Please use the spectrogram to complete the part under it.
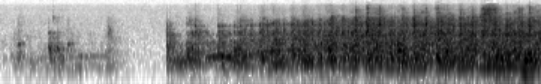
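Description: A sewing machine stitches a quilt block, starting abruptly after a short quiet moment and then running steadily and close, a continuous fast mechanical whir.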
